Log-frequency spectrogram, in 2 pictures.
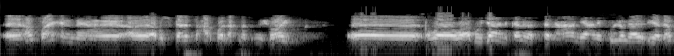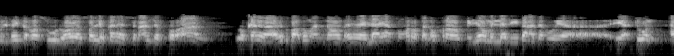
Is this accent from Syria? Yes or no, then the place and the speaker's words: no; Egypt; أنا شخص مصري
